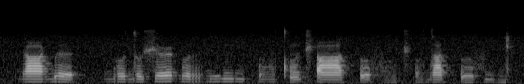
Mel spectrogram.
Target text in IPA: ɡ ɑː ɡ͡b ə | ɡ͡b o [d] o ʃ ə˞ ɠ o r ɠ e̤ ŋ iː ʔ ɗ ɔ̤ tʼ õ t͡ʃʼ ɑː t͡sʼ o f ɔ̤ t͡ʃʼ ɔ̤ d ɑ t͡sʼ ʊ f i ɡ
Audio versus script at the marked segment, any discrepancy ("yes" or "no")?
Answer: no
